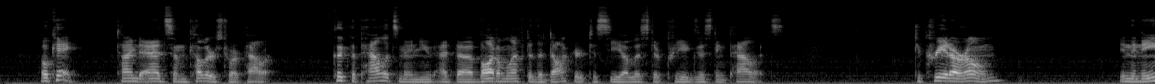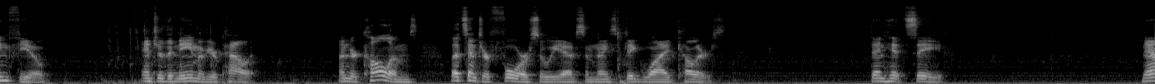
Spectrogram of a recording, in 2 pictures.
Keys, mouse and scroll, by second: 8.7 click, 11.7 click, 12.5-14.3 typing, 15.8 click, 17.8 KP_4, 22.1 click.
